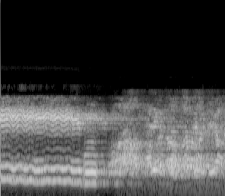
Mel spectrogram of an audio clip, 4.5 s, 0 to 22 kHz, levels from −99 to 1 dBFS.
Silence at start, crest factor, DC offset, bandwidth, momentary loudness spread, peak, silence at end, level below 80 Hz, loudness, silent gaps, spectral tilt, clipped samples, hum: 0 s; 14 dB; under 0.1%; 4.2 kHz; 7 LU; -8 dBFS; 0 s; -72 dBFS; -20 LUFS; none; -2.5 dB/octave; under 0.1%; none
